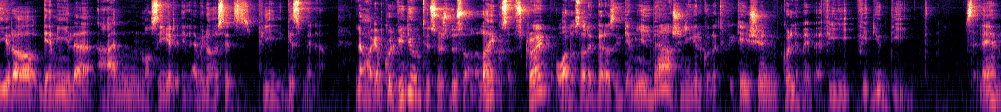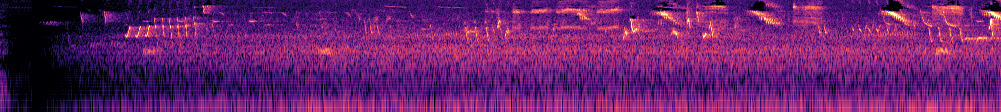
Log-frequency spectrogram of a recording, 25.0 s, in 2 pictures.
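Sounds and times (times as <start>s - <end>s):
low rushing background: 12.7s - 25.0s
small birds chirping and trilling: 13.0s - 25.0s.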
